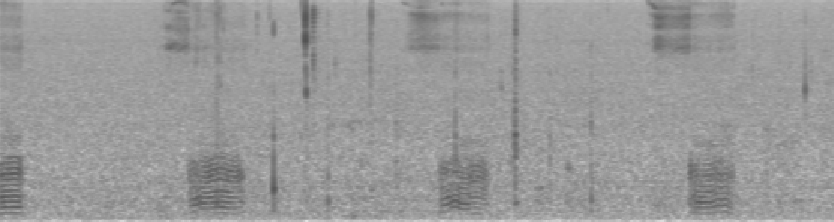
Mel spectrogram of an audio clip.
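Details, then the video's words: Sleeping French Bulldog puppy snoring: three soft, rattling, buzzy snores about two and a half seconds apart, with faint hissing breaths between them and a few small clicks, in a quiet indoor room. "French Bulldog Puppy Snoring"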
